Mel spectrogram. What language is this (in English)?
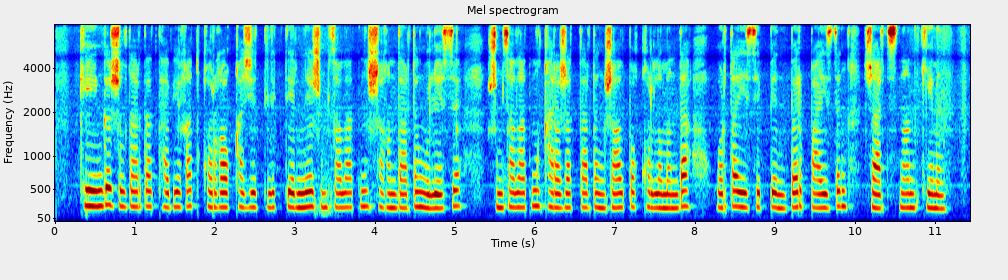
Kazakh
